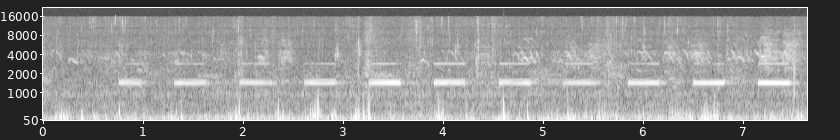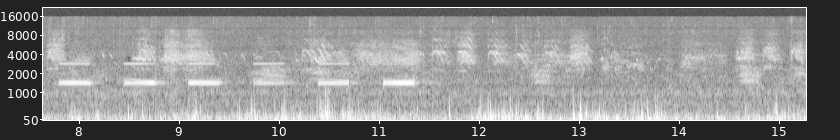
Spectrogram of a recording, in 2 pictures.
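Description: Vehicle reversing alarm beeping steadily, about one and a half to two beeps a second, stopping around eleven seconds in. It sounds over a louder, uneven low rumble with scattered knocks.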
